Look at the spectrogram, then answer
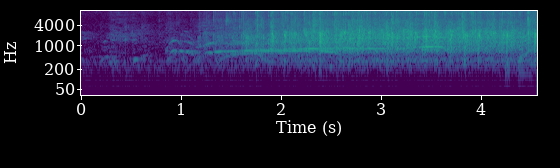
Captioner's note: applause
